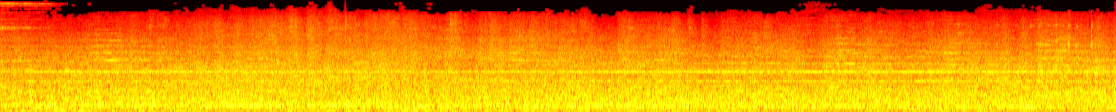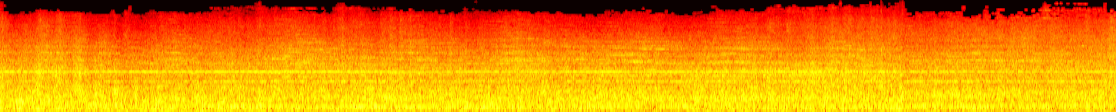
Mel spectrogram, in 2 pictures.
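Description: Freight train cars rolling steadily past close by, wheels clattering over the rails, with a steady high-pitched ringing tone running throughout.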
